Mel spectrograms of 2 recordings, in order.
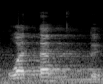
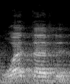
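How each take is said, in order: First: The doubled final b is held about a second. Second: The final b is released quickly without holding. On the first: The speaker calls it right. "ditahan satu detik" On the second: The speaker calls it wrong. "Jadi jangan"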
